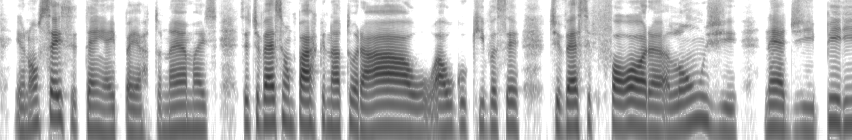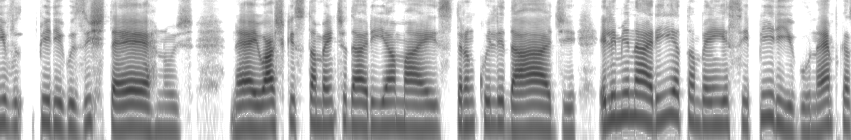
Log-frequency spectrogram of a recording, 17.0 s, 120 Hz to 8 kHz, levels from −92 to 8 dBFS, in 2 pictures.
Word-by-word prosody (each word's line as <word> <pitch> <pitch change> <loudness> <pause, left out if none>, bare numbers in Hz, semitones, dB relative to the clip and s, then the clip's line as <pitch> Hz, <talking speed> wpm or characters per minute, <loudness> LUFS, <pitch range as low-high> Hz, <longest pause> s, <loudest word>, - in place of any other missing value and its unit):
eu 160 - -9
não 190 +4 -4
sei 230 +3 +4
se 180 - -11
tem 165 -3 -4
aí 150 - -5
perto, 150 +1 -7
né, 160 +2 -1
mas 170 -1 -7 0.2
se 195 - -7
tivesse 200 +1 +3
um 200 - -5
parque 190 +2 +5
natural, 175 -2 +4
algo 170 +3 -1
que 180 - -12
você 180 +1 -6 0.3
estivesse 180 +2 0
fora, 180 -5 +3
longe, 175 -2 -5 0.3
né, 175 0 +2
de 155 0 -13
perivo 200 -3 -4 0.2
perigos 185 -5 -6
externos, 170 -5 0 0.4
né, 175 +1 +3
eu 170 +1 +2
acho 185 +1 +6
que - - -11
isso 200 - -6
também 190 -2 -1
te 205 +1 -10
daria 185 -1 0
mais 175 -1 -2
tranquilidade, 170 -5 -1 0.2
eliminaria 230 +2 0
também 195 -3 -5
esse 195 0 -8
perigo, 180 -10 -8
né, 170 +4 0
porque 195 0 -9
a - - -9
180 Hz, 150 wpm, -24 LUFS, 165-195 Hz, 0.4 s, acho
